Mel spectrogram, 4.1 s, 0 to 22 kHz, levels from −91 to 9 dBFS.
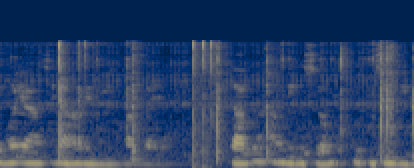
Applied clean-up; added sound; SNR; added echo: classical method WPE with log-MMSE.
